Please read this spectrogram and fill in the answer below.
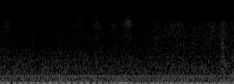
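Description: Whiteboard eraser rubbing across a dry-erase board in a few short, faint strokes over a low steady room hum.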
